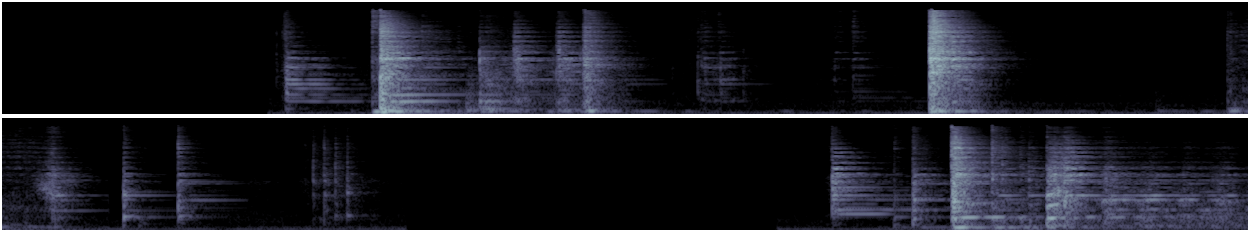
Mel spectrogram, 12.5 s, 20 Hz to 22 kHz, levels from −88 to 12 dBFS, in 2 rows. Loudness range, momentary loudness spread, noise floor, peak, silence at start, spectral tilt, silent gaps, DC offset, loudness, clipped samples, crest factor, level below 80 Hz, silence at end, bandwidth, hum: 11 LU; 28 LU; under -90 dBFS; -2 dBFS; 1.4 s; -1 dB/octave; none; under 0.1%; -23 LUFS; under 0.1%; 30 dB; -60 dBFS; 0.05 s; 16 kHz; none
